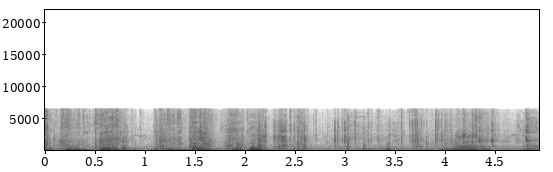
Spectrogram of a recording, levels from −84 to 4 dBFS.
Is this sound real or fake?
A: real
